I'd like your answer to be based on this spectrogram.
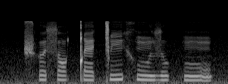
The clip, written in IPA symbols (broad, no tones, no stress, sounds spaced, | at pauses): ʈ͡ʂʰ ɵ s ɔ ǃ ɛ ǀ ĩ x ũ z u k ũ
